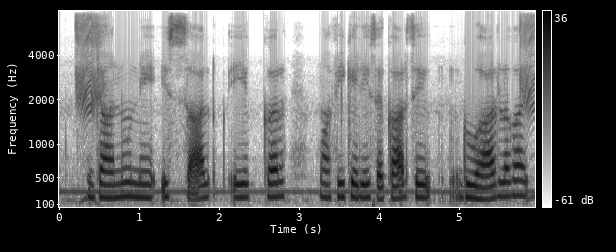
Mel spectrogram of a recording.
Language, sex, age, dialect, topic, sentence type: Hindi, female, 25-30, Marwari Dhudhari, banking, statement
